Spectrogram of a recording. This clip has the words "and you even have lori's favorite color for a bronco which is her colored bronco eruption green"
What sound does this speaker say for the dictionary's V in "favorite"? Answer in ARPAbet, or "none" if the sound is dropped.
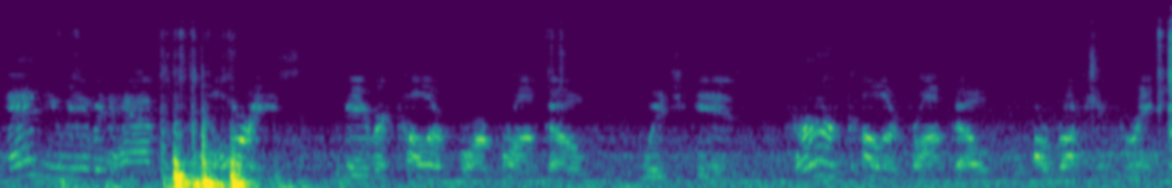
V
